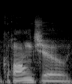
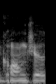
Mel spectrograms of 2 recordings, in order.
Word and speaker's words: Guangzhou: It's not like I mean, for most. many people, because there's no actual J in it. Yeah, I mean, I guess the ZH throws people off, but It does, and that's dumb.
